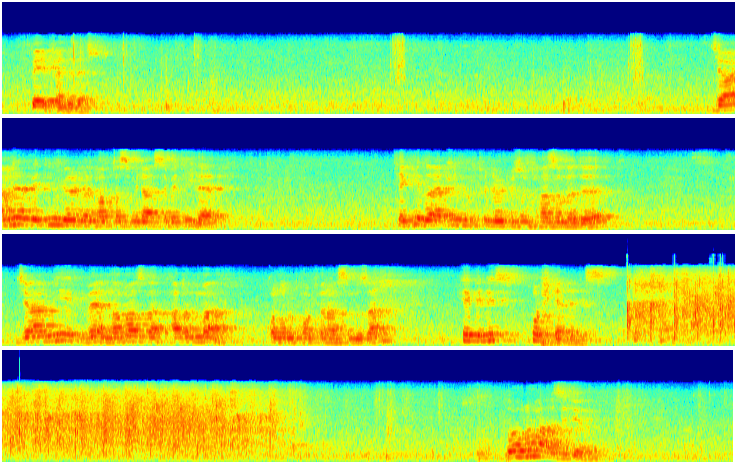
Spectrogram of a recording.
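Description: A man speaks slowly and formally through a microphone and loudspeakers in a large echoing hall.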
